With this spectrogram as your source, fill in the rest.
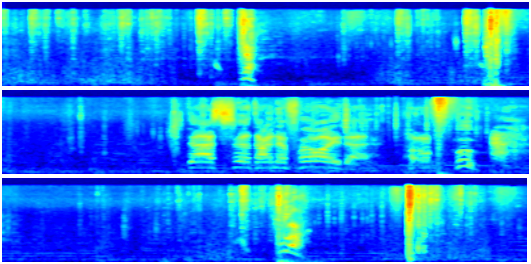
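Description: A man shouts aggressively nearby.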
